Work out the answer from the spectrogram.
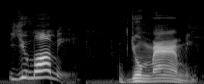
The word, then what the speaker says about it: Umami: no, it's like when I look at my mom, and I say you are my mommy.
